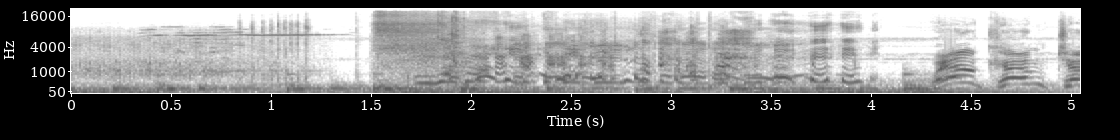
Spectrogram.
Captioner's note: children giggling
